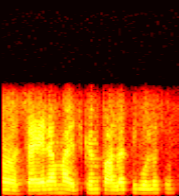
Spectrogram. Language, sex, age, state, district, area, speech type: Gujarati, male, 18-30, Gujarat, Kheda, rural, conversation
